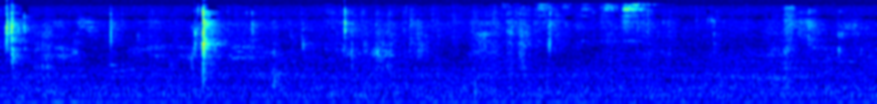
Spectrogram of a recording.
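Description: A young woman bites into a burger close to a microphone.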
